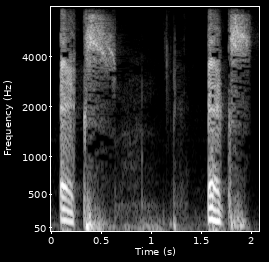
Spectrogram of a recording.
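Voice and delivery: "X" as a short "eks" with a hissed ending; short-vowel X. Shown as a demonstration. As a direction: say "X" crisply, short e then ks. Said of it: "前面这个I要注意发成是".

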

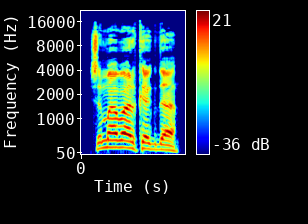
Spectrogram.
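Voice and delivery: high, loud impatient question; shouted demand. A narrator's reading. Old man demands the samovar from his wife, shouting. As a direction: call through to the kitchen. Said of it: "крикнул он, отдышавшись".

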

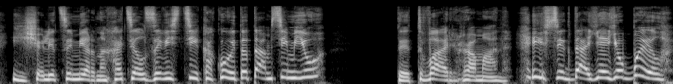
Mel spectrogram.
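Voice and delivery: a wife finally fighting back at her abuser; defiant outburst. A narrator's reading. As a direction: hurl every accusation at him.

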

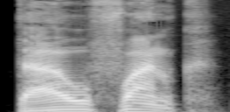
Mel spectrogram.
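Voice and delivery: ordinary delivery

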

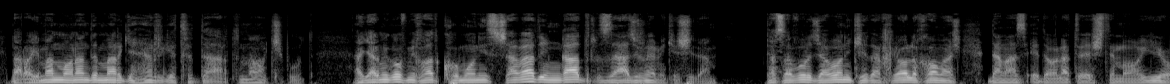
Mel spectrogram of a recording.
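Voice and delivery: put-on forceful, emphatic older man's voice; aggrieved father.

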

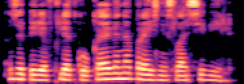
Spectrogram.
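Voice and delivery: ordinary delivery, nothing marked

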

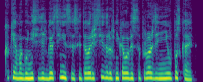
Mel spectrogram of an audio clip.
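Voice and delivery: high female character voice; high-pitched protest; Lyolya, protesting interruption. Acted.

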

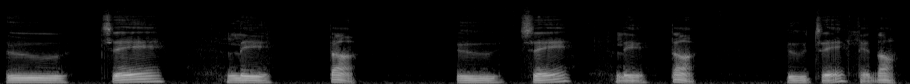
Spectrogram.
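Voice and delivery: Uzeleta said slowly and deliberately, each syllable clear; slow careful pronunciation. Shown as a demonstration. Teacher models the word for extra, slow and careful.

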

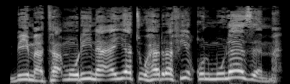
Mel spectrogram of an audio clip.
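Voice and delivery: high, agitated question to a superior; flustered. A narrator's reading. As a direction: ask for orders in a fluster. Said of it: "وهي تقول في اضطراب".

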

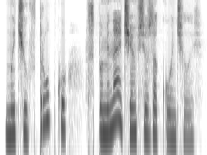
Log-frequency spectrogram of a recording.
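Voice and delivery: ordinary talk

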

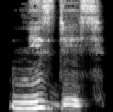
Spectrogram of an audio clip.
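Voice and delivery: mildly hoarse voice; husky. A narrator's reading. Heroine steers prince into her rooms, hoarsely. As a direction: let it come out a little husky. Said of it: "неожиданно сипло вымолвила я".

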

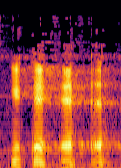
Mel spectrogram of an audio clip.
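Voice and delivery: a soft demonic cackle; evil laugh. Acted.

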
